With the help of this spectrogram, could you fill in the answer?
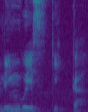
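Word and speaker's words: lingüística: 근데 베르구엔자는 베르구엔사 ZA니까 베르구엔사는 창피인데 구엔사 할 때 이게 DLSS가 있으니까 베르구엔사 그렇게 하면 되고 링구이스티카 언어학.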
